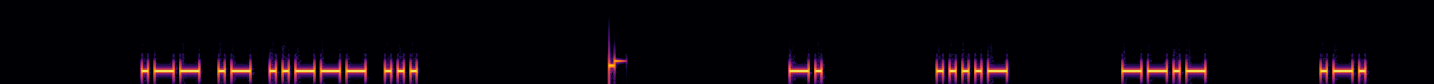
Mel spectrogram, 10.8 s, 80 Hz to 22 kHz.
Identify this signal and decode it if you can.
Morse code, heard as a keyed tone, about 25 wpm, spaced as for 13 wpm, 700 Hz. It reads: WA2S N4QR
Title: USA Call Signs - 4 Characters - 6x Character Spacing - 25wpm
